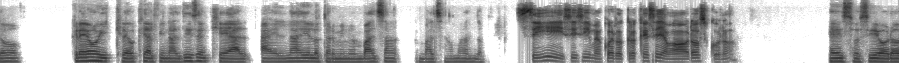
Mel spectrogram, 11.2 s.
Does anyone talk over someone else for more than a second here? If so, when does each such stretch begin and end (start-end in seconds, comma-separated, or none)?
none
